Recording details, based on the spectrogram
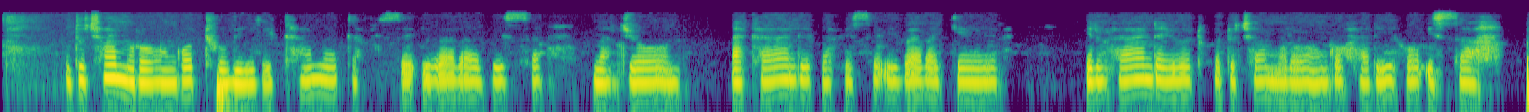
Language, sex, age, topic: Rundi, male, 18-24, education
